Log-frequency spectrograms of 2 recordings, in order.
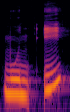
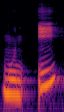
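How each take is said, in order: First: The stress is on the last syllable. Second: The same.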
